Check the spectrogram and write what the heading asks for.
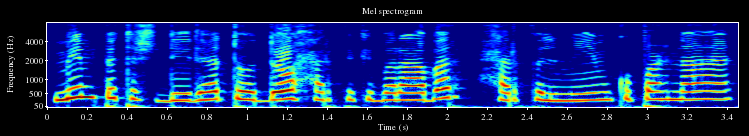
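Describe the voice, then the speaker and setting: A woman with a high voice gives a step-by-step lesson on the rules of recitation. She explains each rule calmly and in order, and draws out the recited verses slowly. The sound is dry and close. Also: no room sound. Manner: calm, methodical explanation, with slow drawn-out recitation of verses. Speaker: Quran recitation teacher.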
